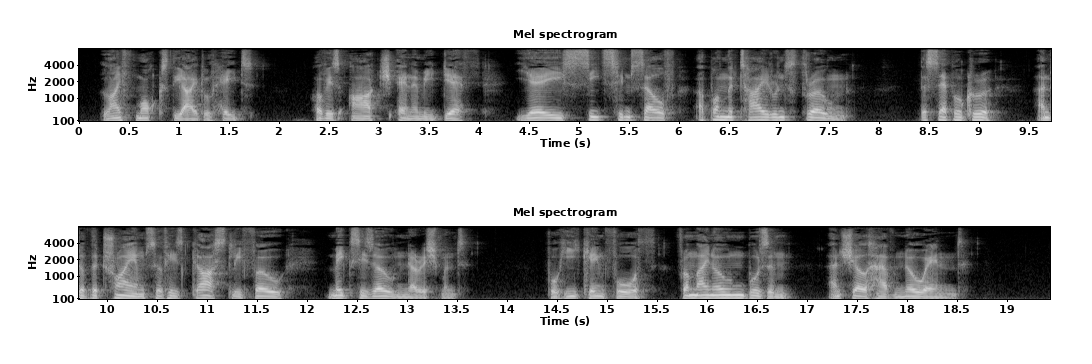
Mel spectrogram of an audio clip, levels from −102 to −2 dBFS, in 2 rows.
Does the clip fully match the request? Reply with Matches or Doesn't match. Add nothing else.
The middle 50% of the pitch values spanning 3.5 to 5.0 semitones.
Matches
